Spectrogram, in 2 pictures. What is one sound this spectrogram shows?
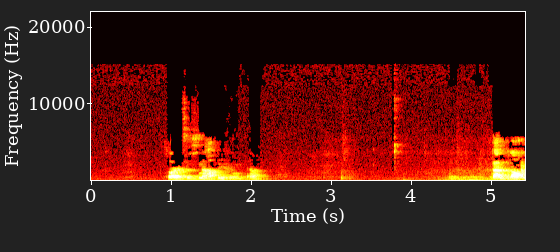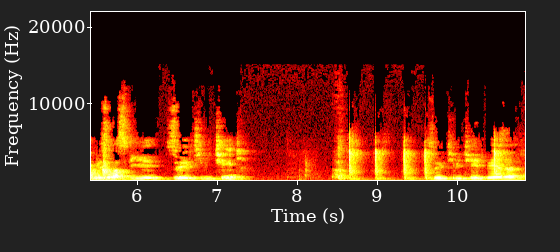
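A young man lectures calmly.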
